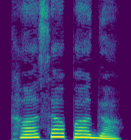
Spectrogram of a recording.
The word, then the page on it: ಕ್ಷಪಕ: kṣapaka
